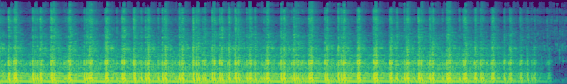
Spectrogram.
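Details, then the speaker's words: Outboard that was half submerged when the boat sank, bad fuel replaced with fresh: restarted after running a minute and being shut off, fires straight back up to a steady even beat about three per second, winds down cleanly; normal restart and run. "It cranked up, ran for about a minute. I killed it, and I'm gonna go ahead and see if I can crank it right back up."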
